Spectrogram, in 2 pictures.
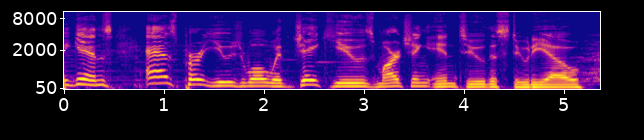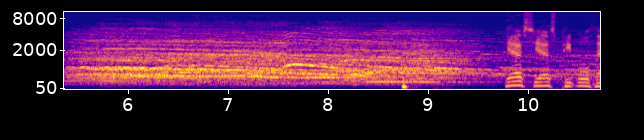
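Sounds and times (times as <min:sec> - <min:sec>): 
speech: 0:00.0 - 0:05.6, 0:09.8 - 0:10.7
studio audience booing: 0:05.2 - 0:10.7.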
